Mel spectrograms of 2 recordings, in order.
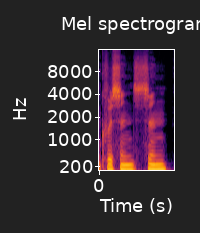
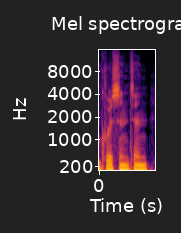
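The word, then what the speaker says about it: Christensen: though um seeing Hayden Christenson I pronounced it wrong Hayden christon and you and McGregor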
